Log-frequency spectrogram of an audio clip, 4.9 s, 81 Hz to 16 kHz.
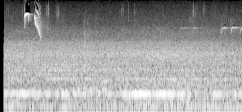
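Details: A Marsh Tit feeding on sunflower seeds on an October afternoon (12 October 2010) gives a sharp, high note sweeping quickly downward, then a shorter second note and faint thin calls, over a low steady hum.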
